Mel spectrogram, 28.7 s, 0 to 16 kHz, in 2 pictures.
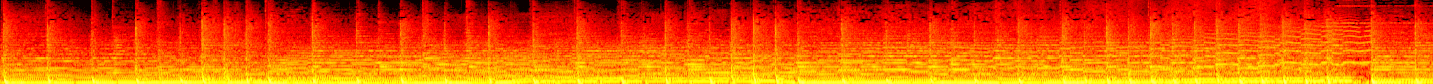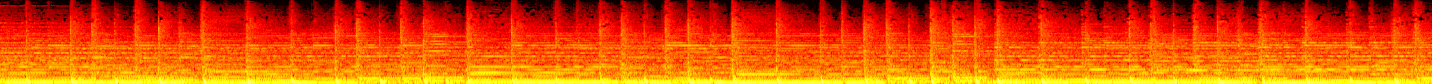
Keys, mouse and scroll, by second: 1.7-2.9 middle drag, 2.9-8.0 drag, 8.0 middle click, 8.7 click, 8.8-9.3 middle drag, 9.3-10.3 drag, 10.3-15.2 middle drag, 15.2 click, 15.2-19.0 middle drag, 19.0 click, 23.4-28.6 middle drag, 24.5-28.6 drag.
